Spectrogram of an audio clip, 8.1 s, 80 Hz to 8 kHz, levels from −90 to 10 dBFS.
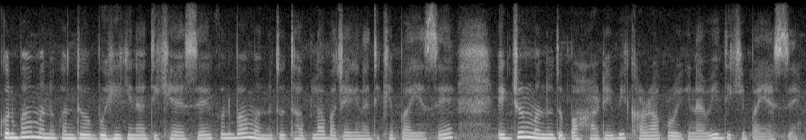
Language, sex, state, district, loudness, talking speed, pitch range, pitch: Nagamese, female, Nagaland, Dimapur, -16 LUFS, 185 wpm, 175-210 Hz, 190 Hz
